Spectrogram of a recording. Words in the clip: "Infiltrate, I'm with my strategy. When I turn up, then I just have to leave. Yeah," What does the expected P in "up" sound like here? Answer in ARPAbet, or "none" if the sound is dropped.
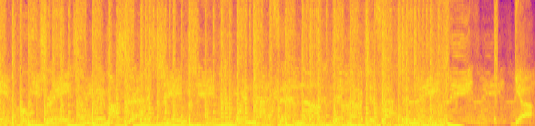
F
